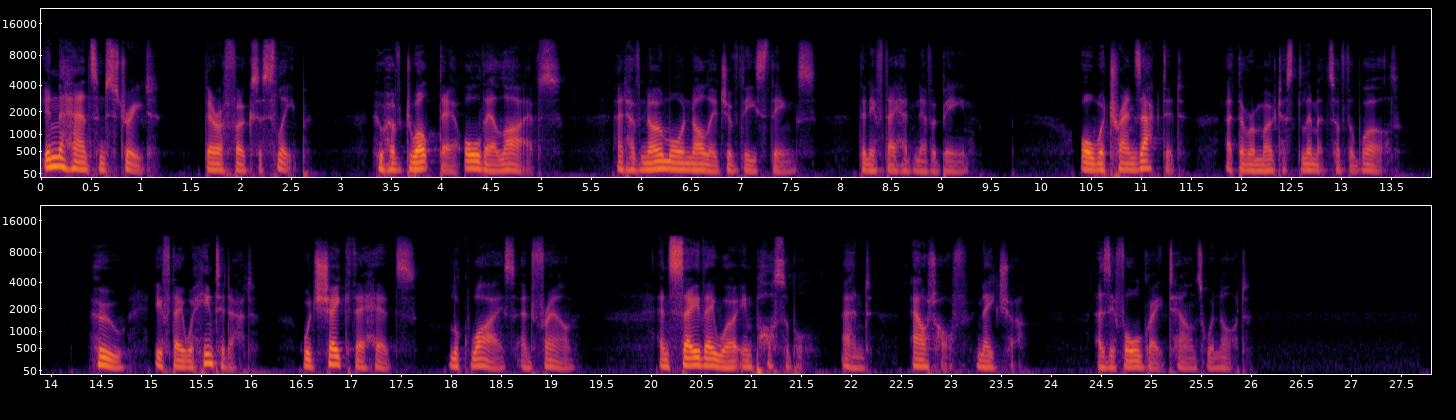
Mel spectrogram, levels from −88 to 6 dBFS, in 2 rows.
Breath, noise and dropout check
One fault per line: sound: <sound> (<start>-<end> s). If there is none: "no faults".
no faults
